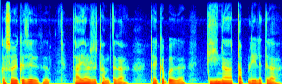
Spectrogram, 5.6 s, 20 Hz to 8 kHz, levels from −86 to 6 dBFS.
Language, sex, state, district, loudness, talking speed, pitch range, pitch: Wancho, male, Arunachal Pradesh, Longding, -14 LUFS, 150 wpm, 130-145 Hz, 135 Hz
